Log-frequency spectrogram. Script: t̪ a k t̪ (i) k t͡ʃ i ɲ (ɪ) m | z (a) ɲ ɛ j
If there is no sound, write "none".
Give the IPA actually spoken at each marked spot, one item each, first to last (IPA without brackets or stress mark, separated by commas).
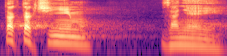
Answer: a, i, a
